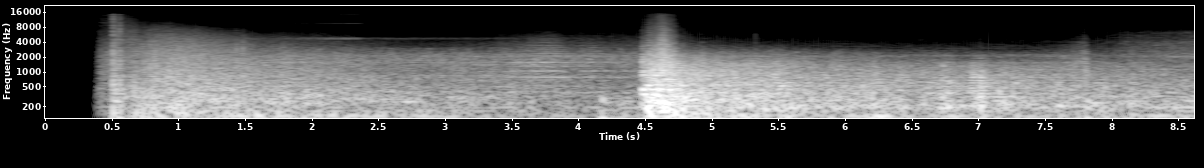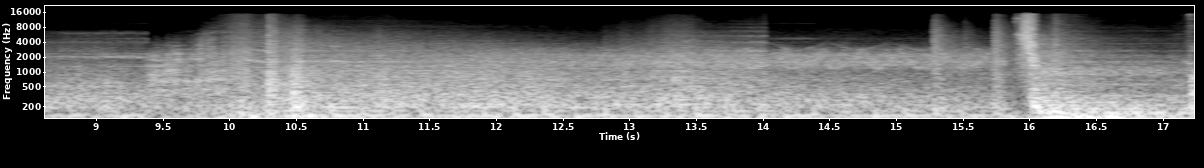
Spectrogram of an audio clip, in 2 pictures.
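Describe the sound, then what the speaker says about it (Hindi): Kinzhal hypersonic missile strikes on Kyiv: several heavy, distant explosions burst a few seconds apart over a continuous low rumbling roar, with no voices. "किंजल हाइपरसोनिक मिसाइल से कीव पर जो हमला हुआ है"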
